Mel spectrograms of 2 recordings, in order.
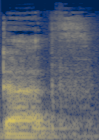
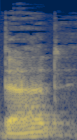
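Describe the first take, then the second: First: The final D is soft, like th. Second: The final D is a hard stop. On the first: The speaker calls it right. "more like dadth, almost like a th" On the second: The speaker calls it wrong. "it's not hard D, it's not dad"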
